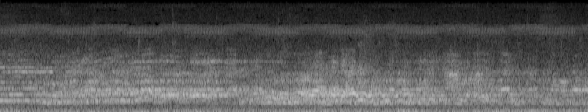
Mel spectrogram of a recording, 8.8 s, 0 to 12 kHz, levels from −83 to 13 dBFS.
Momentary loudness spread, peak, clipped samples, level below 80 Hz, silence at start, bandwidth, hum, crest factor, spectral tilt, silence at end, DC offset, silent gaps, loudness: 7 LU; -6 dBFS; under 0.1%; -34 dBFS; 0 s; 11 kHz; none; 14 dB; -6 dB/octave; 0 s; under 0.1%; none; -20 LUFS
